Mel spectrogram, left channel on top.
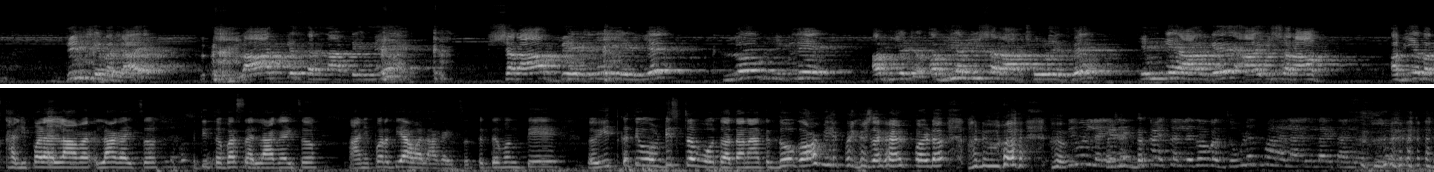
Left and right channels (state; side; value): different; both; correlation 0.01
